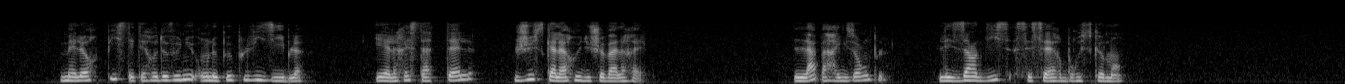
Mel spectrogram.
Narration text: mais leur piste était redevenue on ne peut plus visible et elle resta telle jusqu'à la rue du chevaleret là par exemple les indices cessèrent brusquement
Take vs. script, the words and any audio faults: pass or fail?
pass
